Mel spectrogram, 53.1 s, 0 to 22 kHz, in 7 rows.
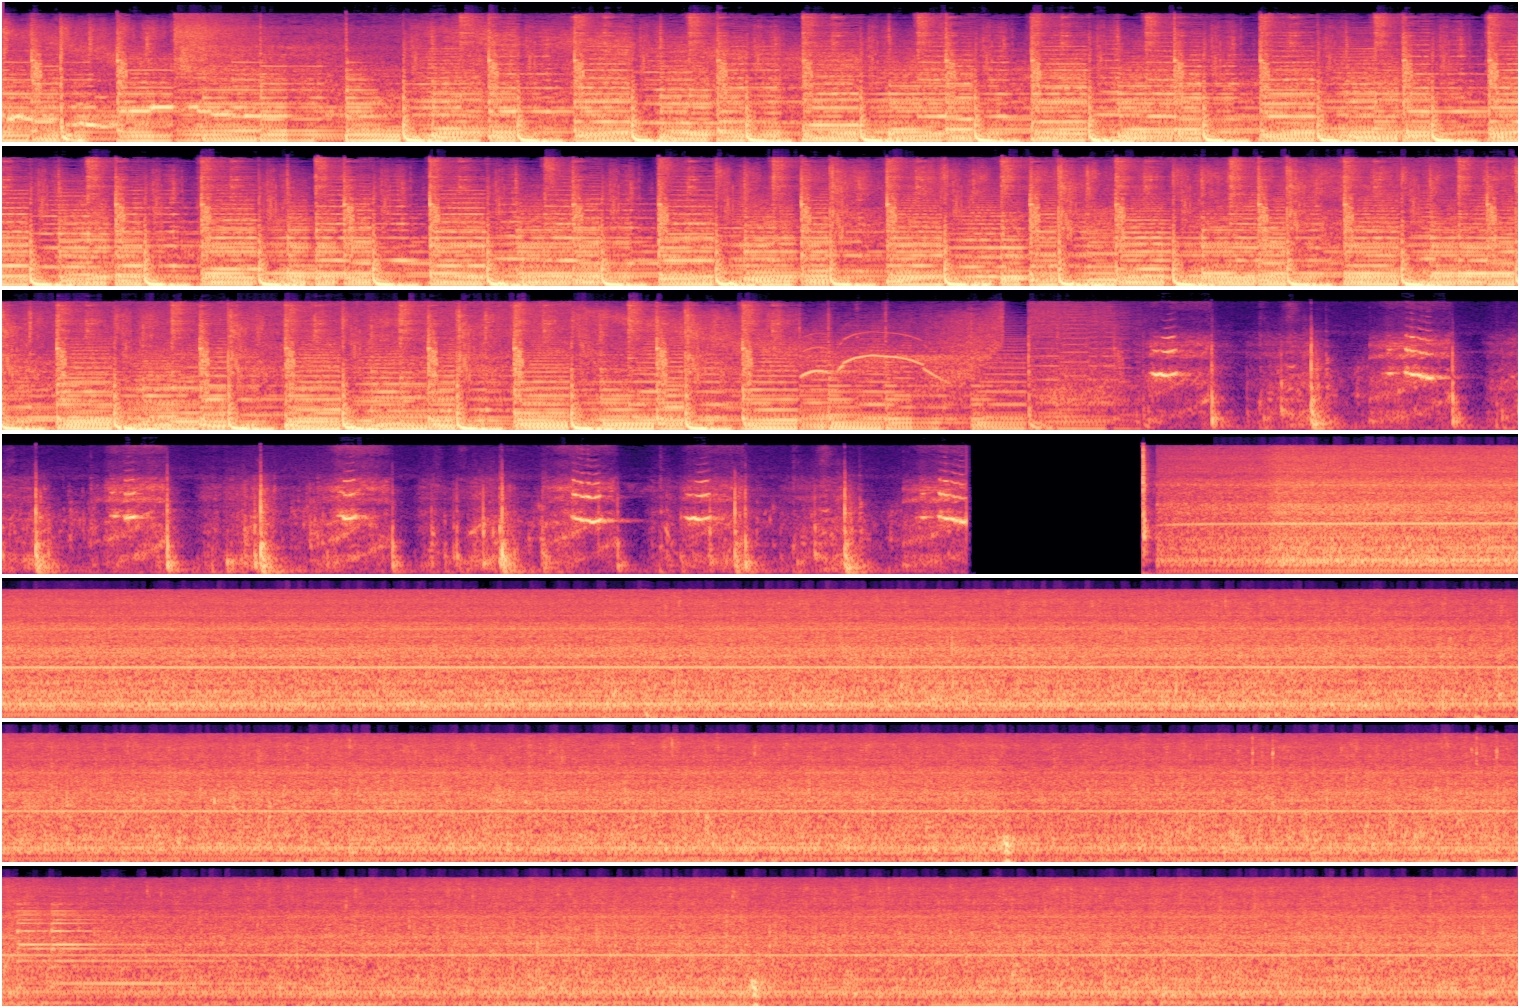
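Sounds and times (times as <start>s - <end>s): water pump motor whine: 0.0s - 20.8s, 28.4s - 53.0s
music with rhythmic beat: 2.0s - 19.2s
water rushing and splashing: 36.2s - 53.0s.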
